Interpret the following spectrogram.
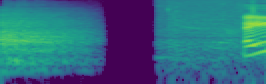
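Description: A steady rushing noise fades out over the first second, then there is a moment of silence before a woman's voice starts near the end.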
